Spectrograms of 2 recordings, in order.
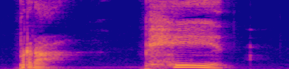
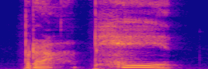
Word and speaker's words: ประเภท: this word pronunciation is a little similar to ประเทศ which means country But it is different. For the word type, it is ประเภท. The second syllable is p, p, with the p, ประเภท. But for the country, it is ประเทศ. The second syllable starts with the sound like t in English.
